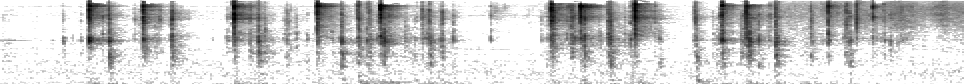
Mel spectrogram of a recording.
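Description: Fast typing with both hands on a full-size backlit pink mechanical keyboard with round plastic typewriter-style keycaps. Its clicky switches give a rapid stream of sharp, bright clicks over a low background rumble. The clicks are short, and each decays almost instantly.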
